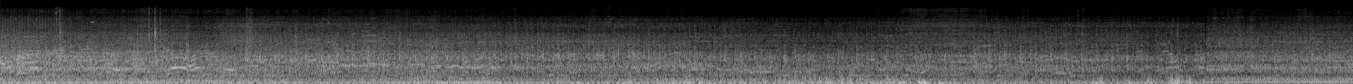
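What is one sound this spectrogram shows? A three-cylinder diesel tractor labours as it pulls a loaded trailer.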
